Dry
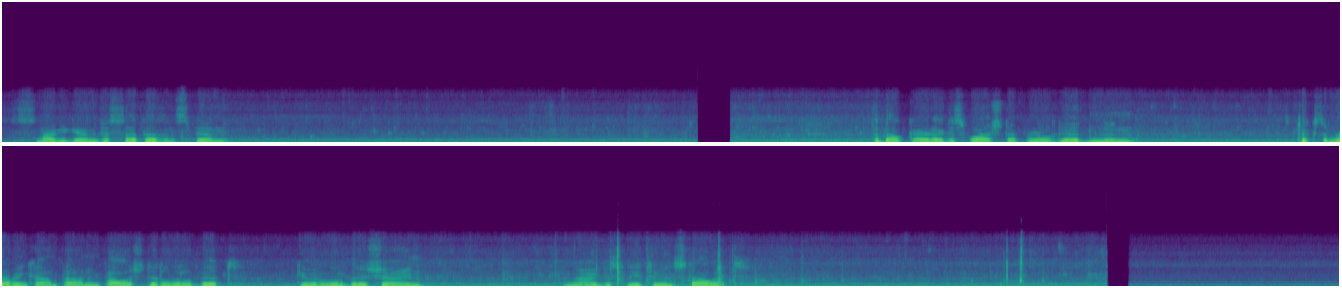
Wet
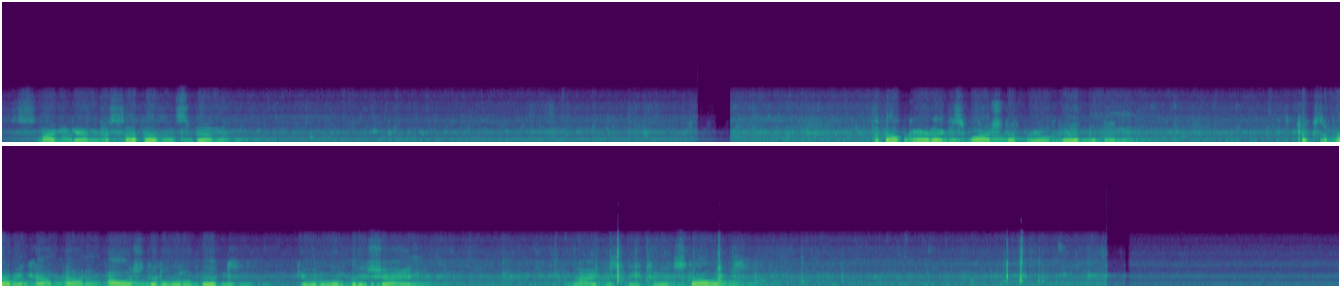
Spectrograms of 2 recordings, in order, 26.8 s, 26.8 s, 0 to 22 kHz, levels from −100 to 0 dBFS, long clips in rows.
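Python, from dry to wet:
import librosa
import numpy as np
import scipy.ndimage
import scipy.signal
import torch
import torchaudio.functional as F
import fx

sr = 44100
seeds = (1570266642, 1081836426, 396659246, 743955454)

p1 = fx.brickwall_highpass(x, sr, low_hz=380.0)
p2 = fx.peak_eq(p1, sr, hz=1700.0, db=13.5, octaves=0.23)
p3 = p2 + fx.echo_filtered(p2, sr, ms=182, feedback_pct=41, hz=1800.0, wet_db=-12, dry=0)
y = F.gain(torch.from_numpy(p3), 2.5).numpy()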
